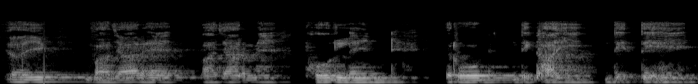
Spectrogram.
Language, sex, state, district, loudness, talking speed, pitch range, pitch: Hindi, male, Bihar, Jamui, -32 LUFS, 105 wpm, 100-105 Hz, 105 Hz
